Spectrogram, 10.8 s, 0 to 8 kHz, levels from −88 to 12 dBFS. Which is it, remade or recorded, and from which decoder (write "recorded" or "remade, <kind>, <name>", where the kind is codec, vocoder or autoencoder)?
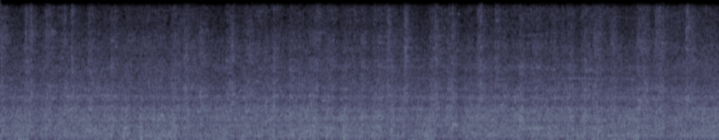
recorded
